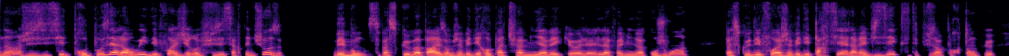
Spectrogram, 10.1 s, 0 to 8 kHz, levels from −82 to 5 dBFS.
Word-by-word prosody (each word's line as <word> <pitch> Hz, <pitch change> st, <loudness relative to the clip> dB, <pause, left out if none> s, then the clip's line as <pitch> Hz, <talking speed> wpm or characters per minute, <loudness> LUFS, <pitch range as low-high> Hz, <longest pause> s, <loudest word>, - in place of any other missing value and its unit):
na.», 225 Hz, -, -2 dB
j'ai 135 Hz, -3 st, -7 dB
j'ai 130 Hz, +1 st, -8 dB
essayé 160 Hz, +4 st, -4 dB
de 145 Hz, -, -12 dB
proposer. 195 Hz, -, 0 dB
Alors 275 Hz, -, +7 dB
oui, 245 Hz, 0 st, +1 dB
des 160 Hz, -2 st, -2 dB
fois, 195 Hz, +5 st, 0 dB
j'ai 140 Hz, -4 st, -4 dB
refusé 140 Hz, +3 st, -4 dB
certaines 155 Hz, -1 st, -6 dB
choses. 260 Hz, -, -3 dB, 0.5 s
Mais 130 Hz, +2 st, +4 dB
bon, 180 Hz, +7 st, +3 dB
c'est 165 Hz, -, -14 dB
parce 135 Hz, -1 st, -1 dB
que, 170 Hz, -, -1 dB
bah -, -, +7 dB
par 125 Hz, -2 st, +8 dB
exemple, 160 Hz, +6 st, +3 dB
j'avais 120 Hz, -2 st, -1 dB
des 125 Hz, -, +1 dB
repas 130 Hz, +1 st, +1 dB
de -, -, -12 dB
famille 145 Hz, +4 st, +1 dB
avec, 120 Hz, -1 st, +1 dB
heu, 115 Hz, -, +2 dB
le 110 Hz, -1 st, 0 dB
la 120 Hz, 0 st, +2 dB
famille 125 Hz, 0 st, -3 dB
de -, -, -3 dB
ma 125 Hz, -, +4 dB
conjointe. 200 Hz, +6 st, -3 dB, 0.4 s
Parce 135 Hz, -2 st, -1 dB
que 140 Hz, -, -6 dB
des 140 Hz, +1 st, 0 dB
fois, 175 Hz, +6 st, +4 dB
j'avais 130 Hz, -6 st, -1 dB
des 115 Hz, +1 st, -2 dB
partiels 210 Hz, +6 st, 0 dB
à -, -, +4 dB
réviser, 140 Hz, -, -2 dB
que -, -, -21 dB
c'était 125 Hz, -, -17 dB
plus 125 Hz, -, -10 dB
important 180 Hz, +8 st, -5 dB
que 125 Hz, -7 st, -6 dB
140 Hz, 290 wpm, -22 LUFS, 125-170 Hz, 0.5 s, par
